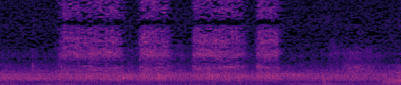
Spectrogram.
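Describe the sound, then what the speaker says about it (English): Short hissing bursts from a spray paint can onto a car steering wheel in a rapid series of four over a constant background noise, close and fairly faint. "I'm spraying from the inside, spraying from the outside."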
